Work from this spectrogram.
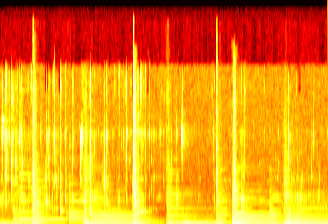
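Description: Absinthe poured slowly over a sugar cube resting on an absinthe spoon, a quiet close-up trickle and series of soft drips and splashes with uneven rhythm, alongside faint background music.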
